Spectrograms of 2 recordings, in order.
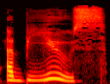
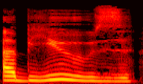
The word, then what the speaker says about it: abuse: If it's a noun, it's an S sound, abuse. But if it's a verb, it's a Z sound, abuse.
